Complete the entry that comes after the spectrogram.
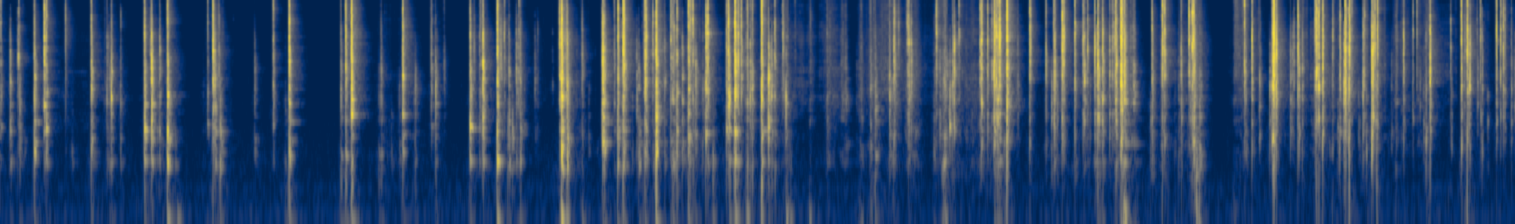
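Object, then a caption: Plastic candy tray. A long brown plastic candy tray with cavities is held in front of a microphone and tapped with fingernails. The sound is a rapid, uneven patter of dozens of sharp, bright plastic clicks in dense bursts, each dying away almost instantly, with almost no low end.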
